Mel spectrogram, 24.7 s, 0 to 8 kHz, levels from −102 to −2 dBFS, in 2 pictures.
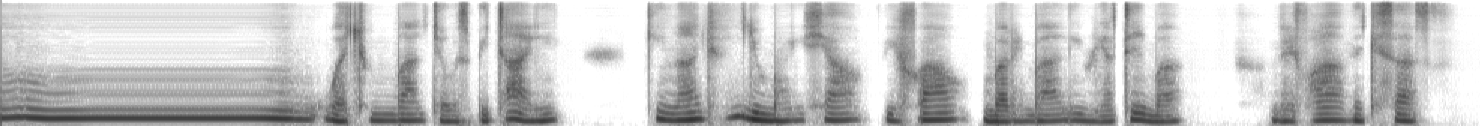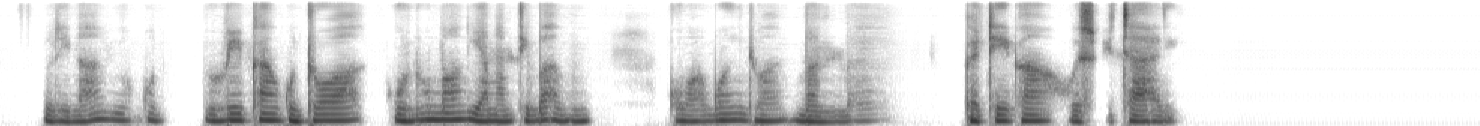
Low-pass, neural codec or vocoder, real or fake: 7.2 kHz; codec, 16 kHz, about 1 kbps, DyCAST, with the encoder's durations; fake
